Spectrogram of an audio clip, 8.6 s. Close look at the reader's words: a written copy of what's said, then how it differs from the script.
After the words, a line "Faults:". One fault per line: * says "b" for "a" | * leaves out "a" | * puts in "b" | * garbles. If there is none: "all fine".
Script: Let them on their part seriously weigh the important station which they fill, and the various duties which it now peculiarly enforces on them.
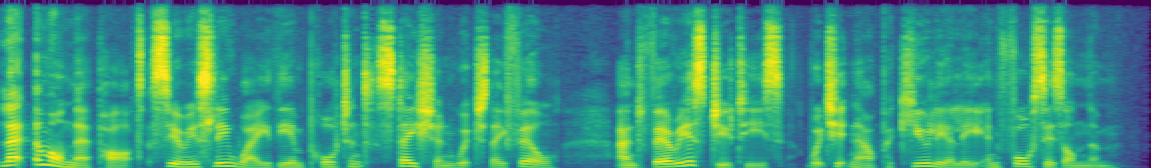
Let them on their part seriously weigh the important station which they fill, and various duties which it now peculiarly enforces on them.
Faults:
* leaves out "the"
